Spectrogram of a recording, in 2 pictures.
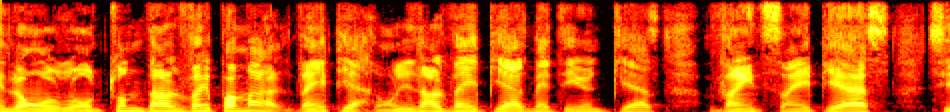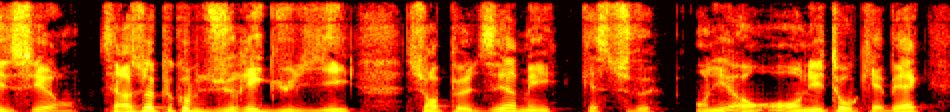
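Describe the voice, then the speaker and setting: A man's voice: fairly high pitch, darkish tone, no room sound, clean studio sound. A middle-aged man with a Québécois accent, chatting casually as a radio wine columnist, repeating words and using slangy phrasing. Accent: Québécois French.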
